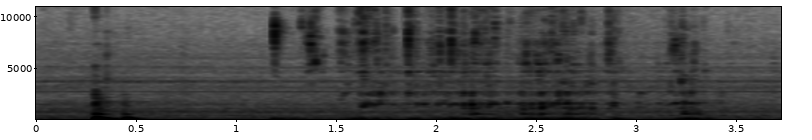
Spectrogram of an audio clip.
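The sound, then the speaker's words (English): A short knock of a bottle, then a shot of liquor glugs and splashes from a water bottle into a glass for about two seconds, fairly quiet, with no one talking. “We have the shots in a water bottle, so I'll take mine in this glass.”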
